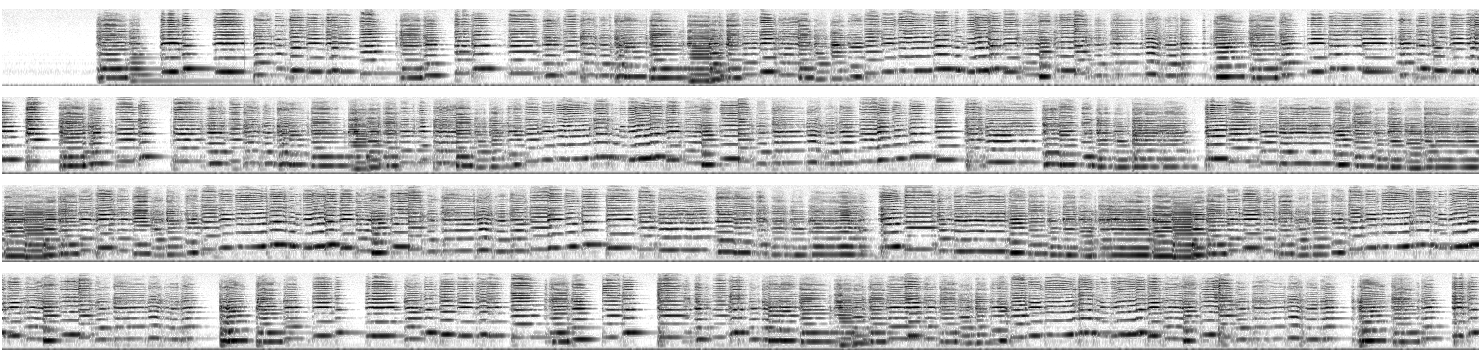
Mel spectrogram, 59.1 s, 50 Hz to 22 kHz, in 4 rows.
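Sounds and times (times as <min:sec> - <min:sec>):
solo violin dance tune: 0:00.9 - 0:59.0.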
